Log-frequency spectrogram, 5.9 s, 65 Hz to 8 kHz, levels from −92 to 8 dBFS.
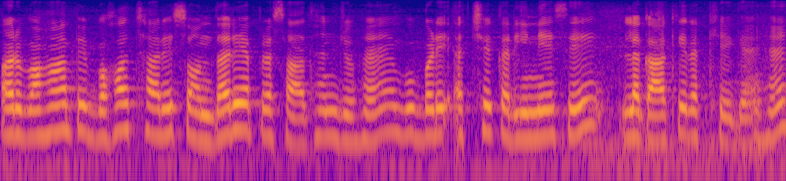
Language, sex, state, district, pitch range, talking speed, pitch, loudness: Hindi, female, Bihar, Gopalganj, 200-225 Hz, 195 wpm, 215 Hz, -21 LUFS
